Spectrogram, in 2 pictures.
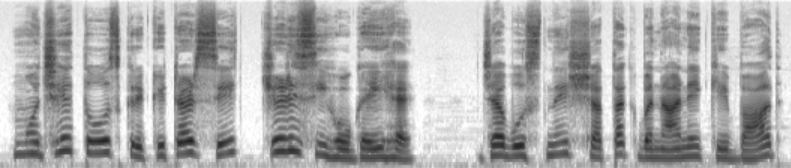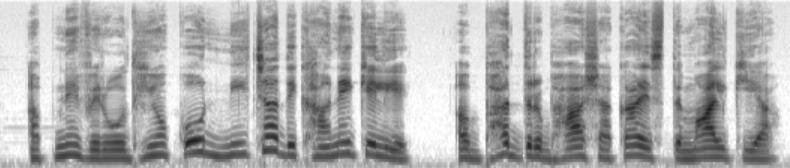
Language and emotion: Hindi, disgusted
